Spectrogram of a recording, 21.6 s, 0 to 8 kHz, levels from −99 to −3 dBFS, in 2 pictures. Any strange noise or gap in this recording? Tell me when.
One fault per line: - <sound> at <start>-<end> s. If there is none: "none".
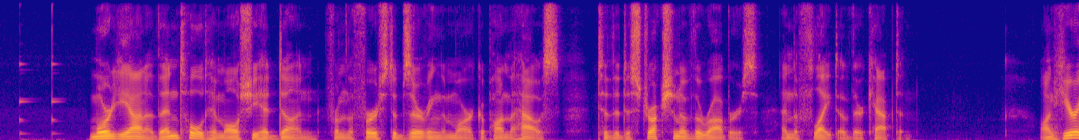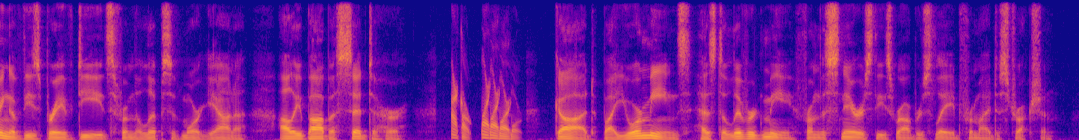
- tap at 0.2-0.7 s
- chirp at 15.3-16.0 s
